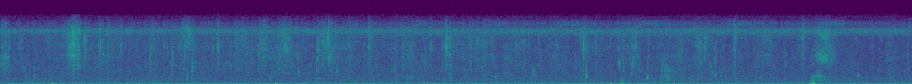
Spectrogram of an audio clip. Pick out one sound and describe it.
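Wild pigs root and rustle through dry leaves on the forest floor.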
